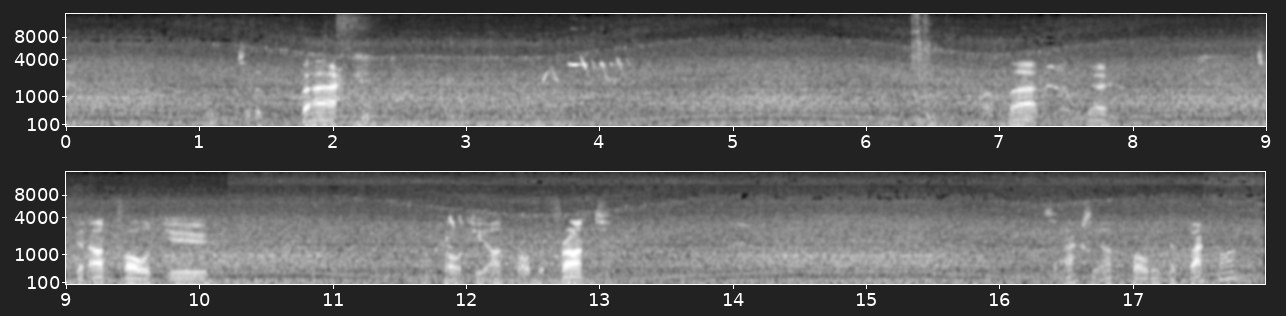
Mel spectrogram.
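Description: A tractor engine hums steadily while driving.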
